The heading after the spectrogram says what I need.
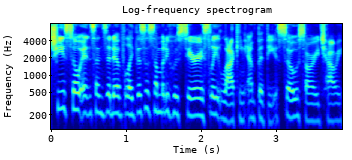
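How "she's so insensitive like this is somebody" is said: plain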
